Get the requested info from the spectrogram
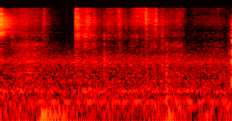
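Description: Clear plastic wrapper around a trading card rustling as the card is handled: a short rustle about half a second in that fades away.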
